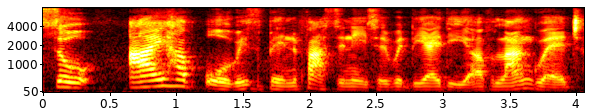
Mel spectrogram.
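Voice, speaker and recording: In a Trinidadian accent, a woman speaks with lively intonation and a bright, sharp tone at a very deep, low pitch. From Trinidad and Tobago. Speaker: video blogger. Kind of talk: video essay monologue.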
